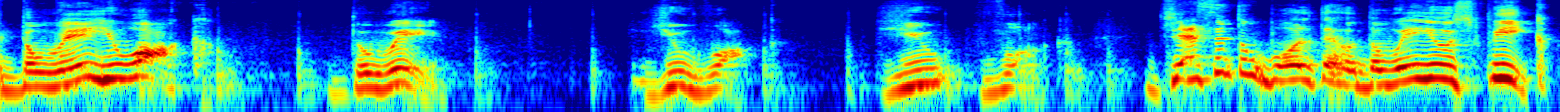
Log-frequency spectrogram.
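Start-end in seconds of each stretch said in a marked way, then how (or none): 0.0-5.4 "the way you walk" stretched, then repeated softly; slow teacher read, fading; slow dictation. Shown as a demonstration. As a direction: dictate slowly, echo the end. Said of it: "translation demo".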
